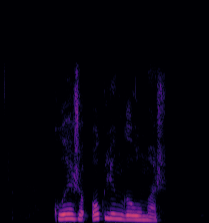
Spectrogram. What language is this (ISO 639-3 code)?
chm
